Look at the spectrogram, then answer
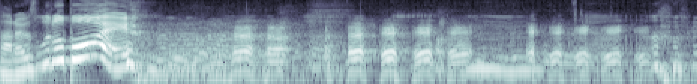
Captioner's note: audience laughing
